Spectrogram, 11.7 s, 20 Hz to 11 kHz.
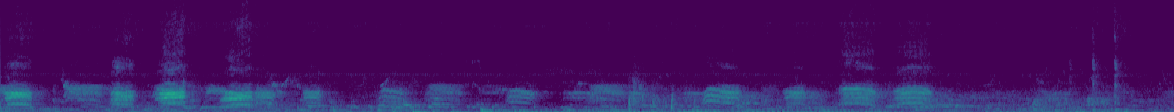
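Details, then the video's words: Many crows fighting over a piece of chapati: a few loud harsh caws at first, then a dense, noisy chorus of softer overlapping caws from the flock, with low rumble underneath. "1 vs 50 crow || crows biggest fight || crow eating chappiti || crows sound"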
